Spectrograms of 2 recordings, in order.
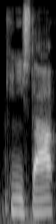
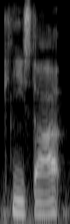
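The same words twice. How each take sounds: First: It is said loudly, as a yell. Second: It is said at a normal, moderate volume. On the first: A forceful demand so others can hear. "I just yelled" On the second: A calm second request to stop. "in my normal voice"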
